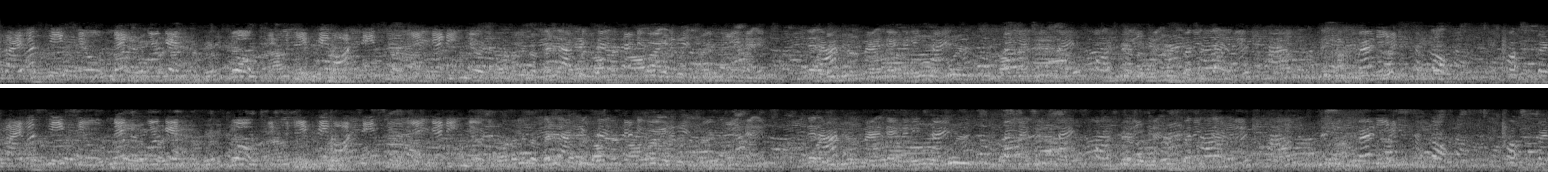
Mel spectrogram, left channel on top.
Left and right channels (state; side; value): normal; both; correlation 0.40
